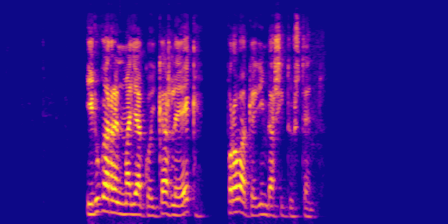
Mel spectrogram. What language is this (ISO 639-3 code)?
eus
